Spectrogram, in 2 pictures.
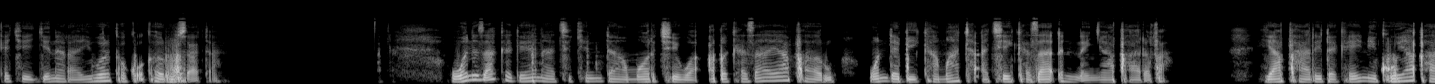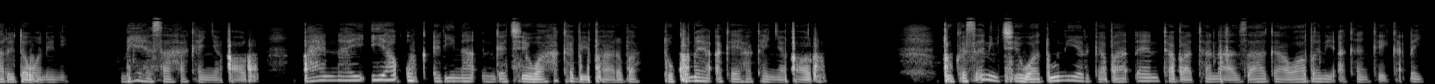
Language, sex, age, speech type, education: Hausa, male, 15-29, spontaneous, primary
